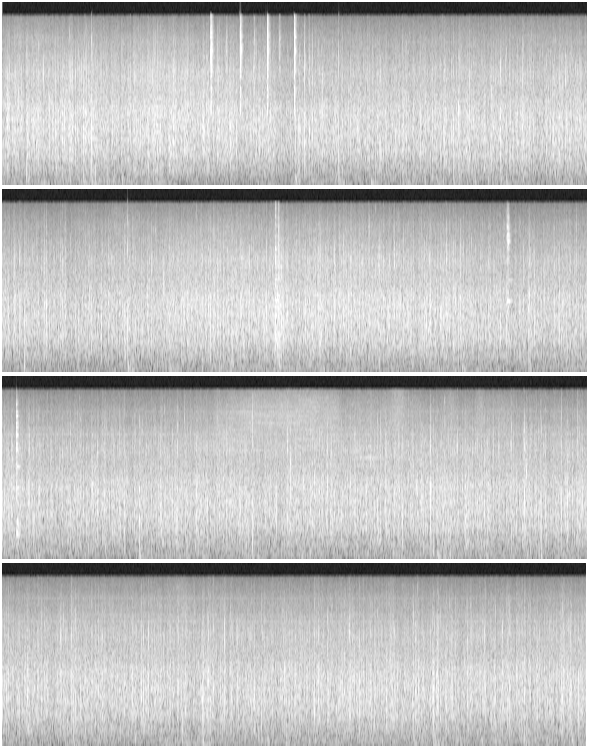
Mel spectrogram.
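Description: Heavy rain falling steadily on a tent, a dense, even patter. A few sharp clicks stand out about three seconds in and again near the middle.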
